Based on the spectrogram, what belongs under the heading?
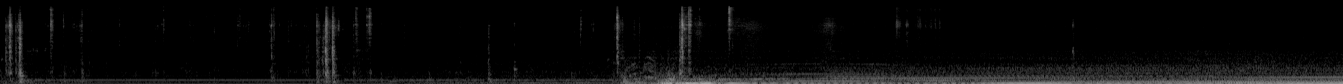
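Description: Car keys jingle and click in the ignition over a faint steady hum. About six seconds in, a BMW N42B18 1.8-litre four-cylinder petrol engine cranks briefly, catches and settles into a cold idle around 1000 rpm, its pitch rising slightly toward the end.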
